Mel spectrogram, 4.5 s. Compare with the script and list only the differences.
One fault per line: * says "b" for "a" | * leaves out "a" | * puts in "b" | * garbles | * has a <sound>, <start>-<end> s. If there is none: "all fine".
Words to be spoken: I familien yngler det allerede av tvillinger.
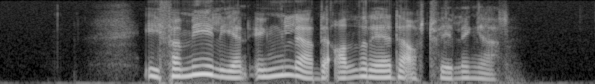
all fine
